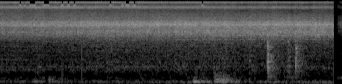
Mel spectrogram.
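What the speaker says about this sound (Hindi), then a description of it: "यहाँ पे फ्राई पैन ले लिया है और इसमें जो है मैं ऐड करने लगी हूँ यहाँ 2 खाने का चम्मच बटर" Butter, two tablespoons, sizzling steadily in a frying pan, a continuous bright hiss with faint crackles, cut off abruptly near the end.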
